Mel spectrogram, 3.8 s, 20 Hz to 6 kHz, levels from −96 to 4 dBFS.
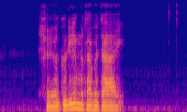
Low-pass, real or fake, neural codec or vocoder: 5.4 kHz; fake; codec, 16 kHz, 8 kbps, FreqCodec, smaller model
